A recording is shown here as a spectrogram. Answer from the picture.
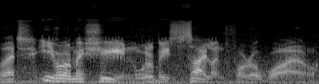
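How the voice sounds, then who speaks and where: A man's put-on character voice at medium pitch, moderate pace, with clear background noise. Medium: video game. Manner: blunt, skeptical.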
